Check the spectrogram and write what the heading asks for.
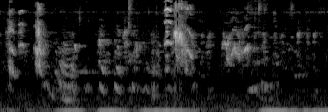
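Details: Parrot calling in quick, high chirps and twittering notes, several rapid calls close together with a brief shrill peak, a low mains-like hum underneath throughout.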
